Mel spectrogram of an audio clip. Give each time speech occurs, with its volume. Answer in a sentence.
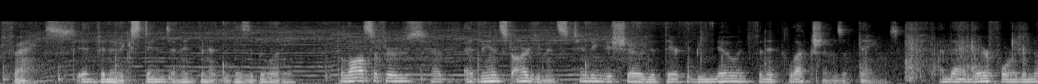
The speech can be heard from 0.0 to 10.3 s, at a steady volume.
